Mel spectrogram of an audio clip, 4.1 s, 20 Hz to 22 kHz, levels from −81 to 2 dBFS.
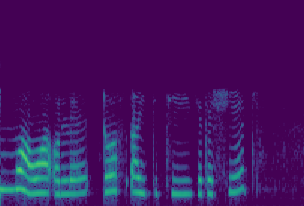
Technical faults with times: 1.36-1.38 AMR comfort noise
1.72-1.74 AMR comfort noise
3.72-4.06 AMR comfort noise

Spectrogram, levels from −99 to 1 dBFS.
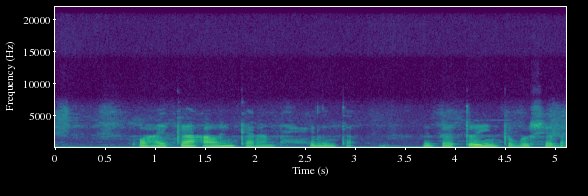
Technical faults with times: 0.00-5.12 mains hum

